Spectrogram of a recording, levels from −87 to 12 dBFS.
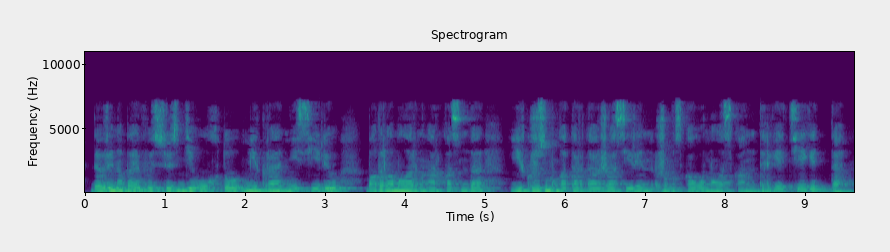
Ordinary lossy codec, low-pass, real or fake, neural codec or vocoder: AAC, 32 kbps; 7.2 kHz; real; none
